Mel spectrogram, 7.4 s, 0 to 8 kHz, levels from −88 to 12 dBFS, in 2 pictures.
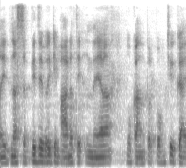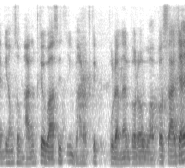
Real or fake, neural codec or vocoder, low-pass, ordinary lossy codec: fake; codec, 16 kHz, 0.8 kbps, ZipCodec; 7.2 kHz; AAC, 48 kbps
